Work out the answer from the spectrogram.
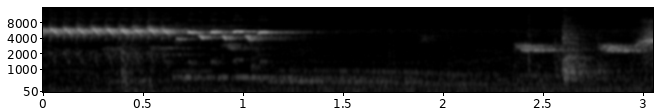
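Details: Morning song of a crested jay: a fast, pulsing high rattle of about a dozen clipped notes over one second, then quiet, followed by a couple of sharp chirps.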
